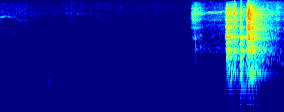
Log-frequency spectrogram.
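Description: Near silence, then a man's voice begins near the end.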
